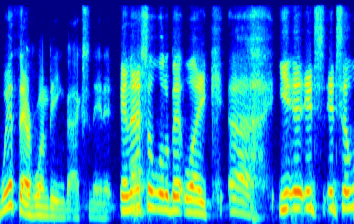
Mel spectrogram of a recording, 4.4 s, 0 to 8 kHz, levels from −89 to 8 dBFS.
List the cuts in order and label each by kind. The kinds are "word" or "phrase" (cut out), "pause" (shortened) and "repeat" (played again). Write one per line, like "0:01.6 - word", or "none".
0:01.5 - pause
